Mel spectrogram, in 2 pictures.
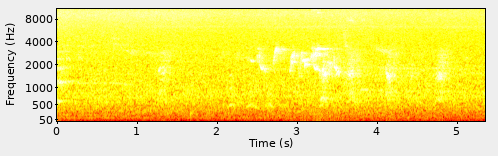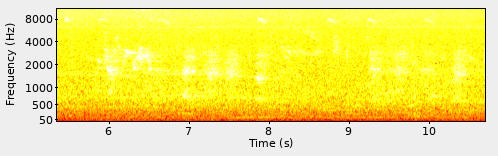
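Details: Red-whiskered bulbul at a trapping site on 4 December 2016: short bursts of bright, warbled chirping notes around two to four seconds and again from six seconds onward, irregularly spaced over a steady high hiss.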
